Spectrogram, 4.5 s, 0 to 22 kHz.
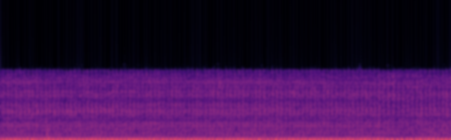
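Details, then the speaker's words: Free 1999 Honda Fourtrax TRX250X single-cylinder ATV, non-OEM PZ27 Keihin carburetor, portable CDI: fast, regular light top-end tapping over idle, two or three a second; valves double-checked and feel good, owner suspects the timing chain may be loose. "I think the next thing to do is start exploring to make sure the timing chain is tight enough because I you know like that tapping up on top because once again I I double-checked the valves and they they look like they felt good"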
